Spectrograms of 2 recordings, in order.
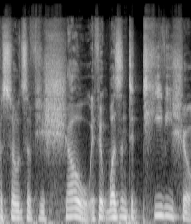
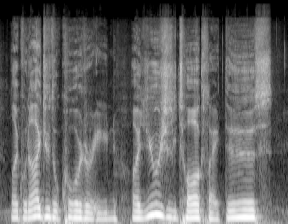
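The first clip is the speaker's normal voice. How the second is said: deep, very loud, slow voice; 10 dB louder than usual. Returning an impression to the video's speaker: deep The Quartering impression. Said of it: "a less deep impression that I do of him".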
